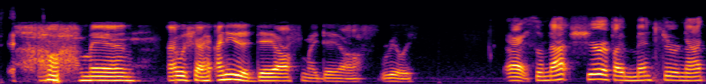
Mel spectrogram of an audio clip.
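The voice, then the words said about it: Tired, exhausted-sounding voice. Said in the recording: “You sound exhausted.”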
